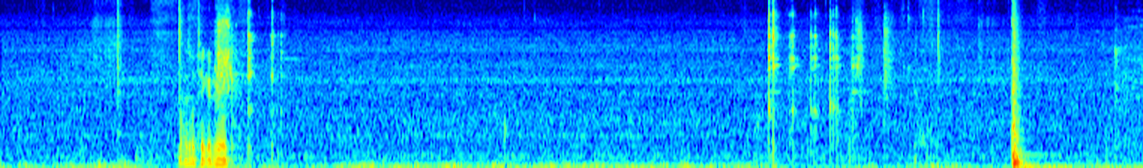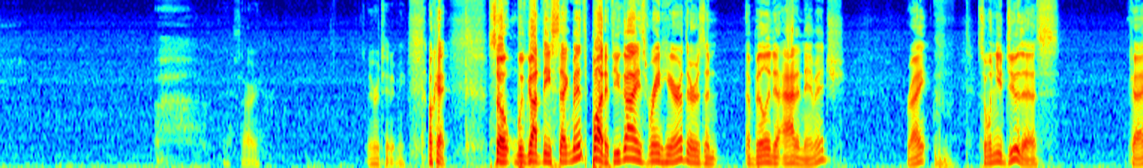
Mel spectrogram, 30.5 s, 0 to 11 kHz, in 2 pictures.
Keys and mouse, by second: 28.3 click.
